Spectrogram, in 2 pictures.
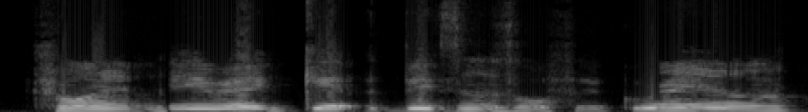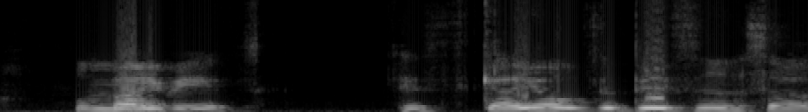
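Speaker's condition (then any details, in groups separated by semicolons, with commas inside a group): Cerebral palsy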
